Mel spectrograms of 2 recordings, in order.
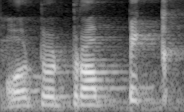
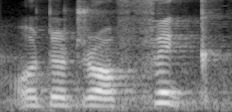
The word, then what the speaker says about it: autotrophic: तो PH जहाँ पे भी होता है ना उसको F प्रोनाउंस करते हैं, ऑटोट्रॉपिक मत बोलना, ऑटोट्रॉफिक।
